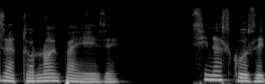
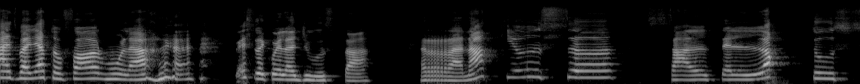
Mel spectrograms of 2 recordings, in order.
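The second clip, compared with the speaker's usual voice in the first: laughing while speaking, pitched-up voice; 9 semitones higher than usual. Laughing at a child's failed toy-wand spell and offering the right one, laughing. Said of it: "Adalgisa rise e disse".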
